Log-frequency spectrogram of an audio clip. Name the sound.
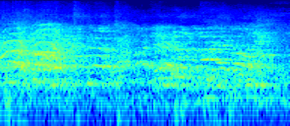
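excited crowd at boxing match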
